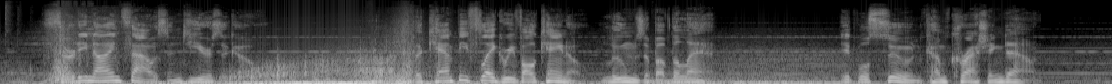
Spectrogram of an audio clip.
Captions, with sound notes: thirty-nine thousand years ago. [deep rumble] The Campi Flegrei volcano looms above the land. It will soon come crashing down.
